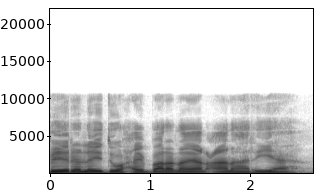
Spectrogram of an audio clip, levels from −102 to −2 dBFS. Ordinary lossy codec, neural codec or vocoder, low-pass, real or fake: none; none; none; real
